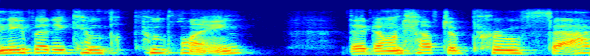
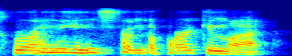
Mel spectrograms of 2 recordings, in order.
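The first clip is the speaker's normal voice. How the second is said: usual speaking voice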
